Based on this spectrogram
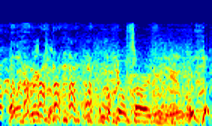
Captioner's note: laughter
